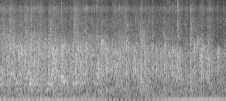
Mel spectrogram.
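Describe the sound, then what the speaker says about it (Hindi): Vigorous audience applause at a birth-anniversary poetry gathering honoring a Mewar social worker, a thick continuous clapping crowd with a low hum underneath, loud and close for the whole stretch. "तो एट लास्ट एक बार जोरदार तालियों से स्वागत है"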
